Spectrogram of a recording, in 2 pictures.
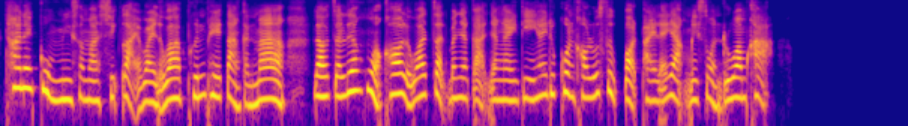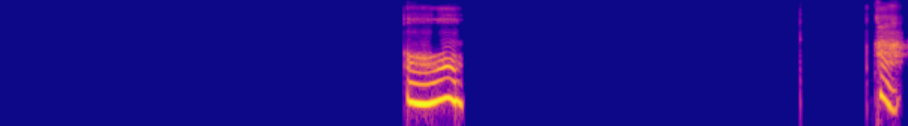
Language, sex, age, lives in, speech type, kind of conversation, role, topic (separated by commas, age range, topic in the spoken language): Thai, female, 30-34, Thailand, read, expert-assistant, asker, จะออกแบบประสบการณ์ใหม่ๆ บนสื่อดิจิทัลอย่างไร ให้คนรู้สึกใกล้ชิดกันมากขึ้นในสังคมออนไลน์?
